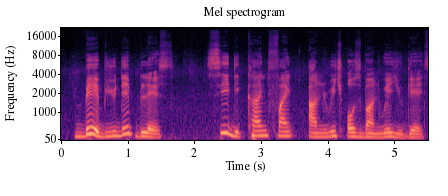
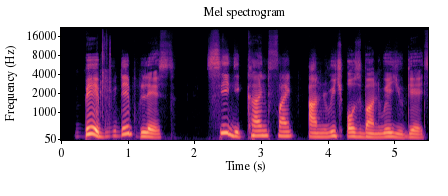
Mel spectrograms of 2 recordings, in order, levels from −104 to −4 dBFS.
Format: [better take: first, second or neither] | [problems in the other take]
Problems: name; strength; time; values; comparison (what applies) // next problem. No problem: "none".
first | noise reduction (neural mask model DeepFilterNet 3)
